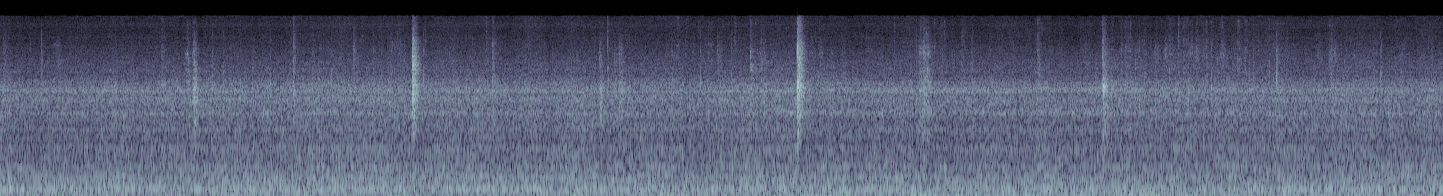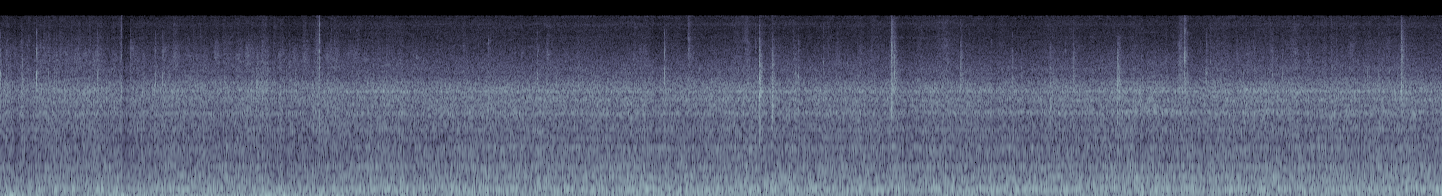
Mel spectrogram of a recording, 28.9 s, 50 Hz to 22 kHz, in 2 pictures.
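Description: Cabin noise of a Boeing 737-800 taxiing: the steady hum of its CFM56 engines at low thrust and the rumble of the landing gear rolling over the pavement, with a few sharp knocks as the wheels cross taxiway joints.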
